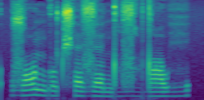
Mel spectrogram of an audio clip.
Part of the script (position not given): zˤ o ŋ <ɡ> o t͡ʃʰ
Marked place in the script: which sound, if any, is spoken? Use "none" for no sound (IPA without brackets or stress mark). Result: ɡ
